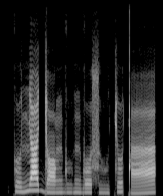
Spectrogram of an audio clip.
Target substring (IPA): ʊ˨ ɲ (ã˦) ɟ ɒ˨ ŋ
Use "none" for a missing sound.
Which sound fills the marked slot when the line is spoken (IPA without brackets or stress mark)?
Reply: a˦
